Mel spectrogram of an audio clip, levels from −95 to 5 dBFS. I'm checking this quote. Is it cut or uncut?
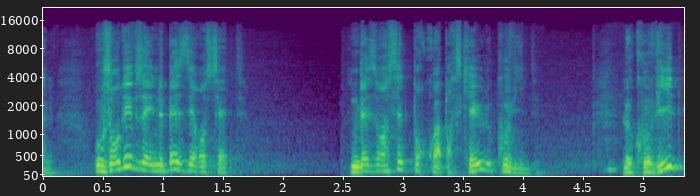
uncut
